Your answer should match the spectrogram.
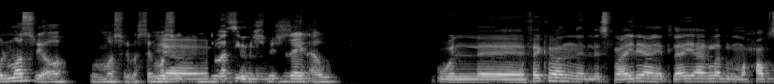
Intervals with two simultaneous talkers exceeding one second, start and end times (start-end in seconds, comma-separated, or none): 1.5-2.8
